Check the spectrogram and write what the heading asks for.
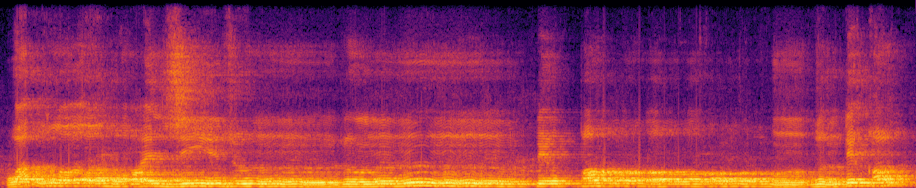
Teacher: ada nun mati ketemu huruf ta, hukumnya juga sama ikhfa, namun ikhfanya ikhfa aqrab sehingga suaranya suara n, bukan ang tapi n.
